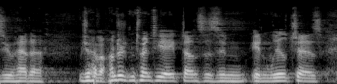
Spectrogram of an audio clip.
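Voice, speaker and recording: The speech runs at a very fast pace against noticeable background noise. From Denmark. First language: Danish. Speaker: event host. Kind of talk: awards ceremony hosting. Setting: stage with audience.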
